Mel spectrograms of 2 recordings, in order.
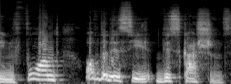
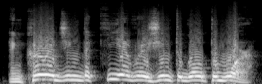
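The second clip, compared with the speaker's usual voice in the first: higher, louder mock voice of the Russian statement; mock Russian official; 8 semitones higher, 4 dB louder than usual. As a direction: ham up the Kremlin's indignant line. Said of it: "This is what the Russians tell Helsinki".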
